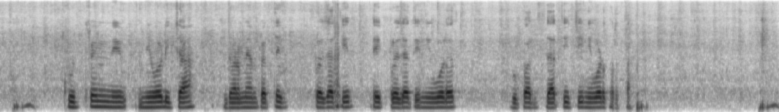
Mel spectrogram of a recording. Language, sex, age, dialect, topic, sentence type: Marathi, male, 18-24, Southern Konkan, agriculture, statement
